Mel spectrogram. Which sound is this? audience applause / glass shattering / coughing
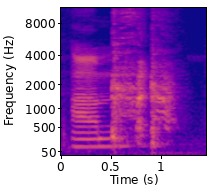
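coughing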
